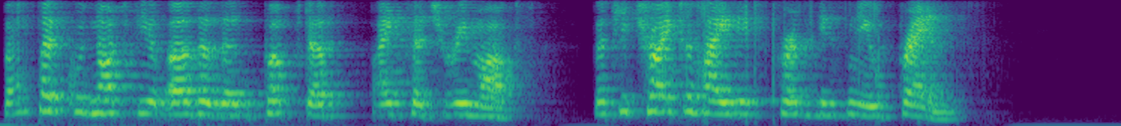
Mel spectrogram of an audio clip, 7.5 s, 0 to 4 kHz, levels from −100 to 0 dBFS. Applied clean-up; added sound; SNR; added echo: neural mask model DeepFilterNet 3.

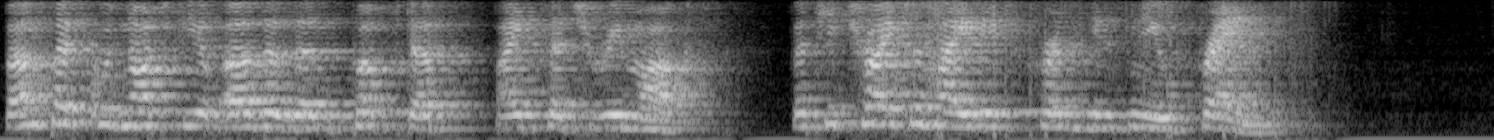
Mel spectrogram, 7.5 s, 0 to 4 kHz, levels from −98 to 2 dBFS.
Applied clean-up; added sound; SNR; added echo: neural separator model SepFormer DNS4.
